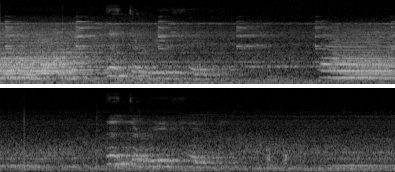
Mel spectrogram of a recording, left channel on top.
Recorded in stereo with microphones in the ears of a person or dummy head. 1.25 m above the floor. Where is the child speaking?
10° left (ahead or behind), 5.5 m.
